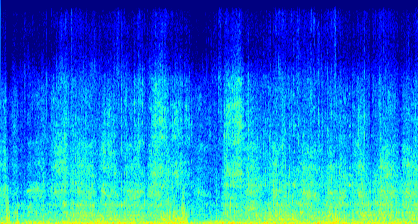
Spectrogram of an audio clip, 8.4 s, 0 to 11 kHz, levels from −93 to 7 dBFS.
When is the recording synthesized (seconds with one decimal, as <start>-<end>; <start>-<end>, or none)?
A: none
